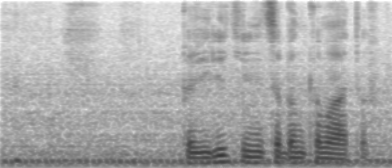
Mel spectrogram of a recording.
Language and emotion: Russian, neutral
